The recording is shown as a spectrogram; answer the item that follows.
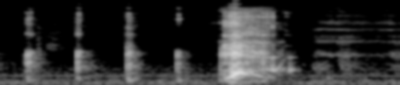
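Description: Hearty laughter in short rhythmic pulses, about four a second, breaking into one louder burst a little over a second in.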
